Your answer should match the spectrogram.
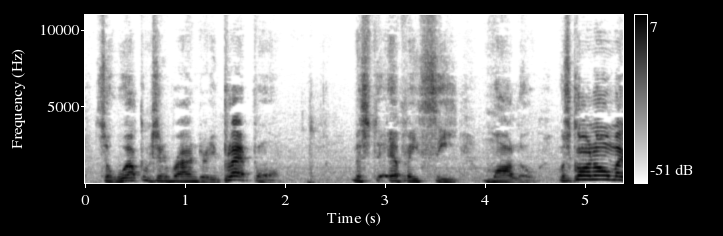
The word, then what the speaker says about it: Fac Marlo: Yeah, it's Fac Marlo. FAC standing for Family Always Counts.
